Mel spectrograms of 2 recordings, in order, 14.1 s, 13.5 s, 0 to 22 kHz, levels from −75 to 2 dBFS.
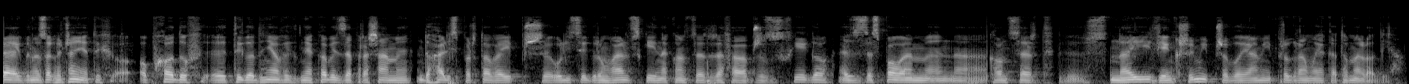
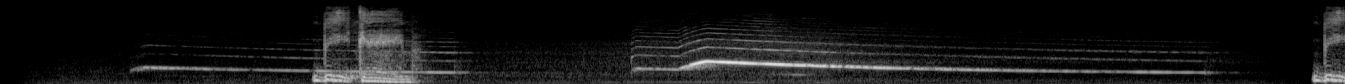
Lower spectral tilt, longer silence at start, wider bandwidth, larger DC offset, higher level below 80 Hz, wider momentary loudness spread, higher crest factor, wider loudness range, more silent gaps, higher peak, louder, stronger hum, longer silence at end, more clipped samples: about the same, -5 dB/octave vs -5 dB/octave; second, 0.05 s vs 1.35 s; second, 10 kHz vs 16 kHz; neither; first, -46 dBFS vs -66 dBFS; second, 7 LU vs 26 LU; about the same, 18 dB vs 18 dB; second, 2 LU vs 19 LU; neither; about the same, -2 dBFS vs -4 dBFS; second, -22 LUFS vs -16 LUFS; neither; about the same, 0.1 s vs 0 s; neither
